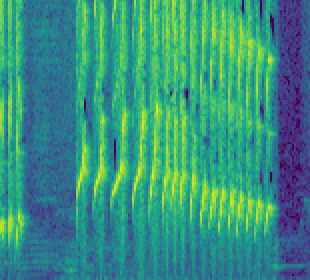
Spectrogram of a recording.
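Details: White-rumped shama of the Medan type singing a fighting lure to provoke other shamas to answer: a short falling note, then a fast run of about fifteen bright upslurred whistles, slowing and dropping lower toward the end.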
